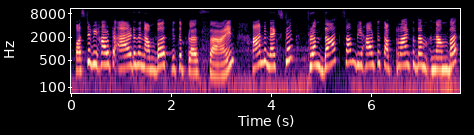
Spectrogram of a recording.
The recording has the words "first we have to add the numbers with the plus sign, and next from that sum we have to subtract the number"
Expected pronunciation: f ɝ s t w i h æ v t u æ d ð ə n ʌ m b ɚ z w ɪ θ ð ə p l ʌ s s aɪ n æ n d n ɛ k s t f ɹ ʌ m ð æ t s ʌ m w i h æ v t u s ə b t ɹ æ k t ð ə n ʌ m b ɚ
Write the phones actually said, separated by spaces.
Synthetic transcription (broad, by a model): f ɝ s t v i h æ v t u æ d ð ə n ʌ m b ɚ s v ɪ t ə p l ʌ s s aɪ n æ n d n ɛ k s t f ɹ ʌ m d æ t s ʌ m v i h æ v t u s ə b t ɹ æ k t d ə n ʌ m b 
